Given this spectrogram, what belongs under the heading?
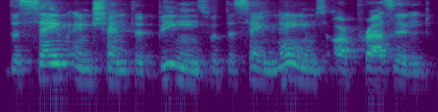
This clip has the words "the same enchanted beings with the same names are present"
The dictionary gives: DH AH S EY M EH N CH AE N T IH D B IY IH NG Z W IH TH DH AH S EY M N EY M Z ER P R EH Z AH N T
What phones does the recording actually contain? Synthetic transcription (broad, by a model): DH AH S EY M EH N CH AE N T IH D B IY IH NG Z W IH DH AH S EY M N EY M Z ER P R EH Z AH N T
